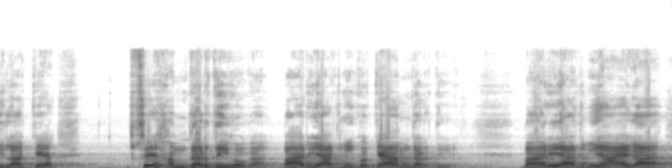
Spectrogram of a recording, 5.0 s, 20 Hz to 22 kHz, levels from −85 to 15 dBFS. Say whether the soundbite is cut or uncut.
uncut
